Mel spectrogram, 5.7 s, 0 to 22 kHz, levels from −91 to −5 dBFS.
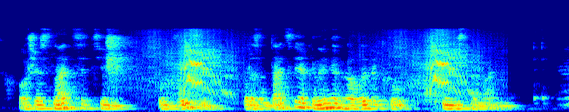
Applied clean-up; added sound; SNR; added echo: none; Zipper (clothing); 8 dB; reverberation time 0.3 s.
